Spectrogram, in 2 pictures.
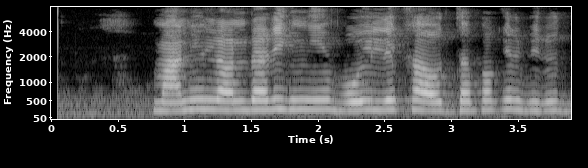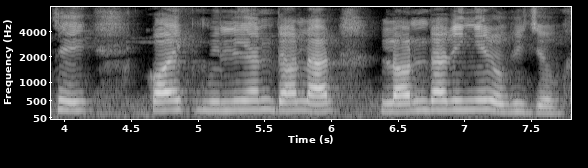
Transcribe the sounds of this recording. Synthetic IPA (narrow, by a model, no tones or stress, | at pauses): manilɔɳɖaɾiŋniebojlekʰaod̪ʱːapokeɾbiɾud̪ʱːe | kɔekmilijonɖɔlaɾ | lɔɳɖaɾiŋeɾobʱid͡ʑoɡ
